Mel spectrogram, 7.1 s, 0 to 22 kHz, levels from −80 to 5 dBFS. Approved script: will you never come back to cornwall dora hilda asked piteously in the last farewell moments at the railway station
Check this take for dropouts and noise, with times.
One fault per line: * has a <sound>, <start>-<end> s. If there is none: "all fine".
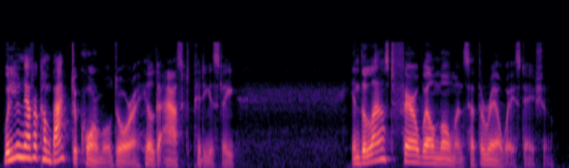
all fine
